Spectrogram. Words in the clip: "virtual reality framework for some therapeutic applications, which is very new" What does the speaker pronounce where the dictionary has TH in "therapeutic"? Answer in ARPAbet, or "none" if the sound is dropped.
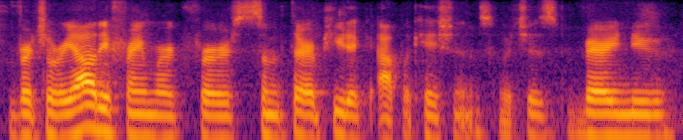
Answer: TH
